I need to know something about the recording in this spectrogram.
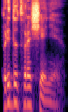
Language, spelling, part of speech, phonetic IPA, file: Russian, предотвращение, noun, [prʲɪdətvrɐˈɕːenʲɪje], Ru-предотвращение.ogg
- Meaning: prevention, staving off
